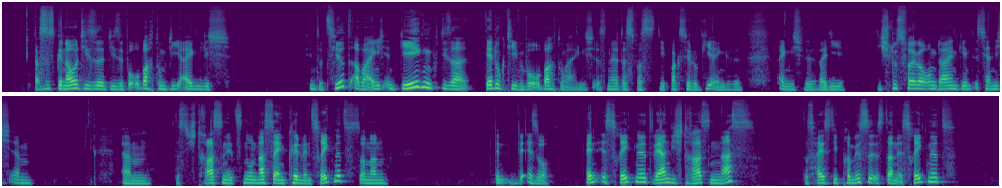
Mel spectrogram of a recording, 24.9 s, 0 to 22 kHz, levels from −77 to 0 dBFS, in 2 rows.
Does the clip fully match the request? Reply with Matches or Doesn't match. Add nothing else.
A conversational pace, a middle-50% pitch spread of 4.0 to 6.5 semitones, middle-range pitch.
Doesn't match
